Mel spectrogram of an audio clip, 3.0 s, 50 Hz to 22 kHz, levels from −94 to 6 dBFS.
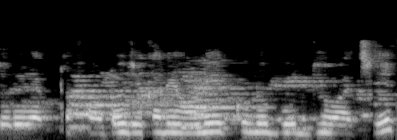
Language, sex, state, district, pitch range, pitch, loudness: Bengali, female, West Bengal, North 24 Parganas, 205-225 Hz, 210 Hz, -16 LUFS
